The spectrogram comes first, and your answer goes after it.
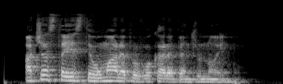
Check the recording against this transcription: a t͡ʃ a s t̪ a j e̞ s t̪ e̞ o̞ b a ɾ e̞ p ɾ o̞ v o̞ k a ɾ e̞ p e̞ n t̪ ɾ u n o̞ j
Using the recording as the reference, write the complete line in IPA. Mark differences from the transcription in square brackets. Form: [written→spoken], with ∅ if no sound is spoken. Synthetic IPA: a t͡ʃ a s t̪ a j e̞ s t̪ e̞ o̞ [b→m] a ɾ e̞ p ɾ o̞ v o̞ k a ɾ e̞ p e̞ n t̪ ɾ u n o̞ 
